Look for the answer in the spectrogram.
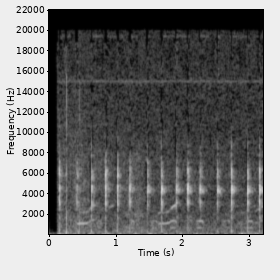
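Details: Yellow Rail, a secretive marsh bird, sings its song of dry, stony clicks like tapping stones, in twos and threes all on one pitch, about four per second. Faint slurred whistles from another bird sit underneath.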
